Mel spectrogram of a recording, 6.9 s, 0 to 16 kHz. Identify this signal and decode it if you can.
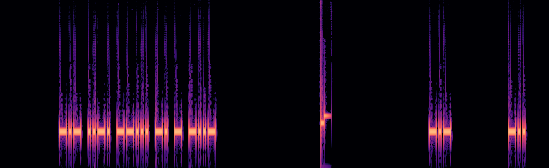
Morse code, heard as a keyed tone, about 40 wpm, spaced as for 27 wpm, 700 Hz. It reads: KF7NTX KD
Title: USA Call Signs - 6 Characters - 8x Character Spacing - 40wpm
